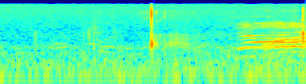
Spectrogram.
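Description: A bat strikes a ball with a sharp crack.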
